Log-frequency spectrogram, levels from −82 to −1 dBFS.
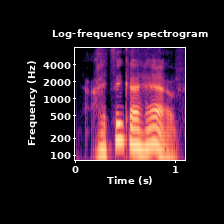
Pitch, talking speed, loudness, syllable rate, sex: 130 Hz, 215 wpm, -14 LUFS, 5.4 syllables/s, male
